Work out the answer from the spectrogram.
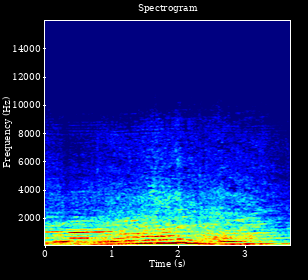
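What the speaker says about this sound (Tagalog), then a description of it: "Ang maingay na revolusyon ng selinyador ng mga kotse sa 10 oras pa naman ng gabi." Cars in an illegal night-time drag race on Marcos Highway in Pasig rev hard, a loud engine note climbing and then falling in pitch as the cars accelerate, with no voices over it.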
